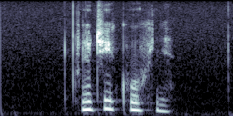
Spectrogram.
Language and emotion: Russian, neutral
